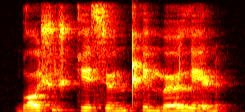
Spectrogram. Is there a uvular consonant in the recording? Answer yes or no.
no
